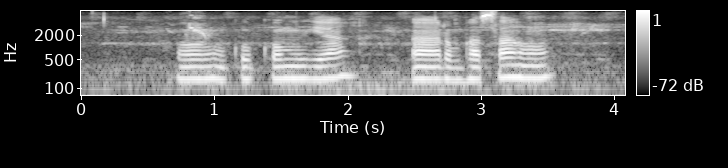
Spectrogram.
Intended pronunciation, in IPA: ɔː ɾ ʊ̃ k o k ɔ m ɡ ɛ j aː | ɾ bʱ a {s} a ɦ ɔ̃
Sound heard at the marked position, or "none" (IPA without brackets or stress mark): s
